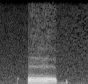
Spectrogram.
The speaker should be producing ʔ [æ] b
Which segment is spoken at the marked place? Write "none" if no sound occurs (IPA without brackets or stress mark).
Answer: æ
